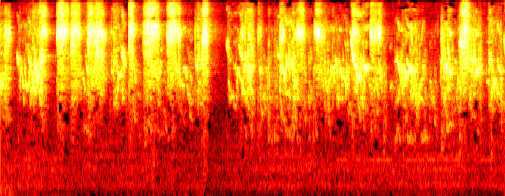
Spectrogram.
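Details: Budgerigars, Australian parrots kept as a breeding pair with family, make a loud, continuous high twittering chatter. There is one brief pause near the middle.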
